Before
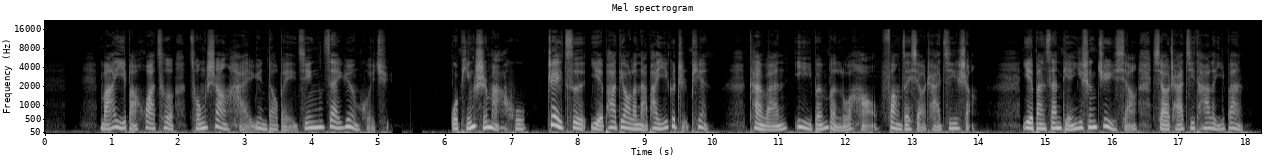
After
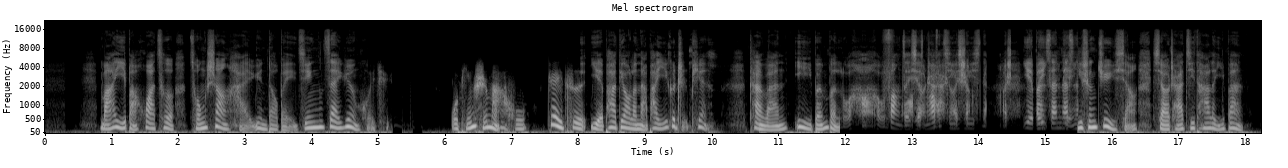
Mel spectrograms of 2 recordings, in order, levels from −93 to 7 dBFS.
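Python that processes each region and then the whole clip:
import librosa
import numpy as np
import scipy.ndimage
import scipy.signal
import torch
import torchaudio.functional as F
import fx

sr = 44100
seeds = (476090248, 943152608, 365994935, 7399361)

y = fx.chain(x, sr, fx.steep_lowpass(hz=2500.0, slope=36),
    fx.transient(attack_db=-6, sustain_db=6), at=(4.83, 8.03))
y = fx.chain(y, sr, fx.highpass(hz=250.0, slope=6),
    fx.high_shelf(hz=11000.0, db=-9.0),
    fx.sustainer(db_per_s=120.0), at=(9.1, 10.71))
y = fx.chain(y, sr, fx.reverse_delay(ms=367, wet_db=-1.5),
    fx.highpass(hz=780.0, slope=24), at=(11.91, 15.49))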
